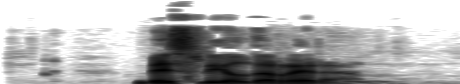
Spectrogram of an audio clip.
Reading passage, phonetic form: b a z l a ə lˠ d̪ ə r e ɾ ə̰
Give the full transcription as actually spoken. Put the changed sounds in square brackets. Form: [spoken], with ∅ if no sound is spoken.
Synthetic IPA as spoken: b [e] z l [i] ə lˠ d̪ ə r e ɾ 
